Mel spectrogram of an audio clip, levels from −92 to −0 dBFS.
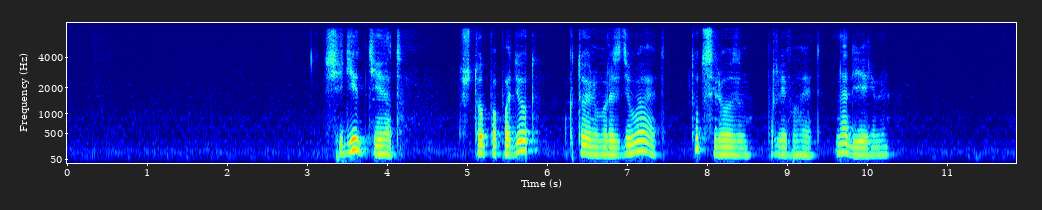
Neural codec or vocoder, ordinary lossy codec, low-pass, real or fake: codec, 24 kHz, 0.9 kbps, WavTokenizer, medium speech release version 1; none; 7.2 kHz; fake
